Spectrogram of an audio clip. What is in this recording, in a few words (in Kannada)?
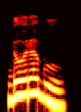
"ದೊರಕು", Kannada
